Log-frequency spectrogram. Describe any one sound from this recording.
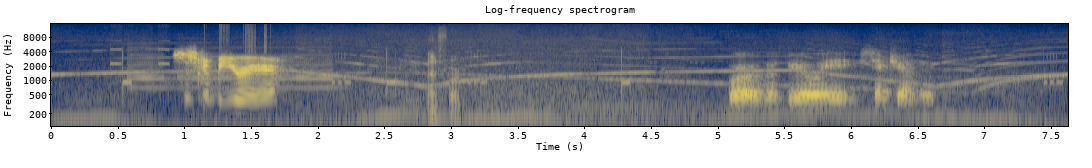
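A police horn blares in short bursts.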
